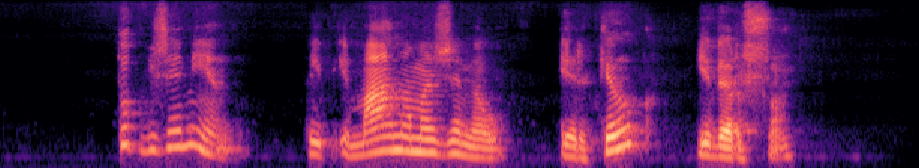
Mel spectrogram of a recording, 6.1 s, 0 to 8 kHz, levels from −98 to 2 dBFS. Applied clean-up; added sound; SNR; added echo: neural mask model Resemble Enhance denoiser.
